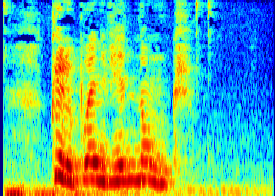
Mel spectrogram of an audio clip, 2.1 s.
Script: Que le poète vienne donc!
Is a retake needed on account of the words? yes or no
no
